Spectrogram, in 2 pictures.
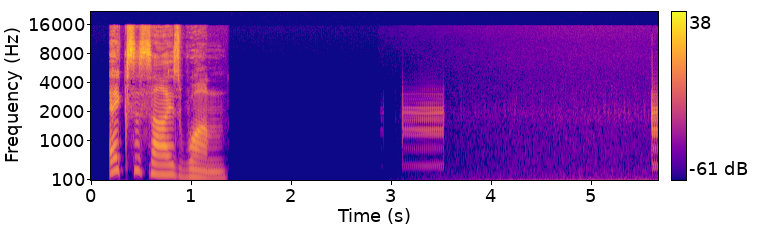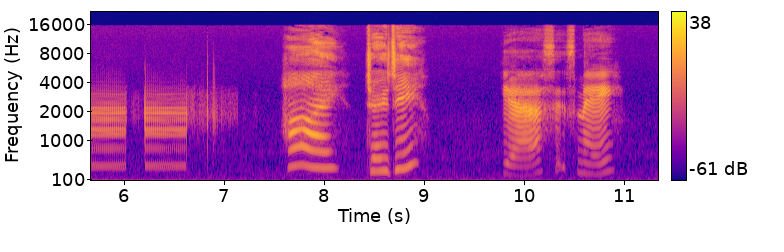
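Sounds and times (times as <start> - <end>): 
speech: 0.2 - 1.4, 7.6 - 9.0, 9.8 - 11.0
electronic telephone ringing: 3.1 - 3.6, 5.6 - 6.7
low hiss: 3.1 - 11.3.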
